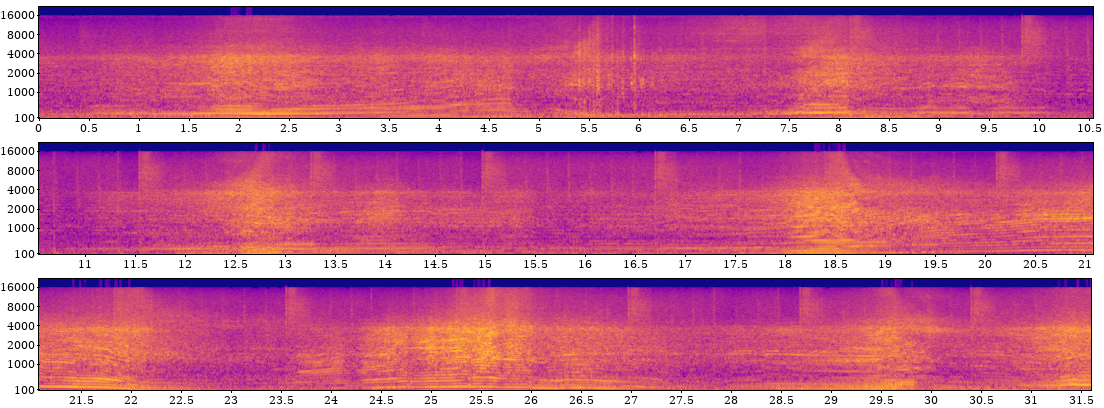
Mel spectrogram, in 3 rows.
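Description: Ducati Panigale V4 sport bike's V4 engine revving hard through the bends, its pitch climbing under throttle and dropping off again several times, with a loud peak each time the bike passes close.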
